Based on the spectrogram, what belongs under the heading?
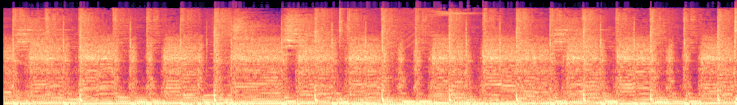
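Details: Loud rock music with distorted guitar and steady drum beats fills the whole recording, and no animal voice stands out.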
